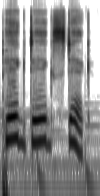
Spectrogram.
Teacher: There is our short I sound. It is a very thin, high sound.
